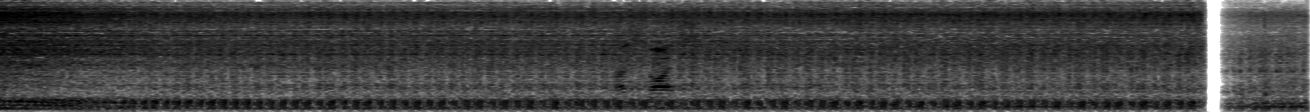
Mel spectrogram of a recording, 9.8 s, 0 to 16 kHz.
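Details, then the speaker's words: Yamaha XJ550 motorcycle warming up after carb cleaning: smooth, regular idle pulse holding steady throughout; slightly smoky from carb cleaner, idle judged a touch low; normal warm idle. "There, you can see it's warming up, you can hear it. It's revving very strong."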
